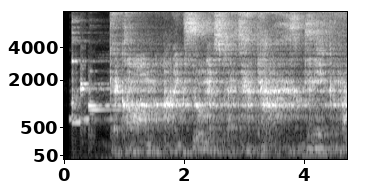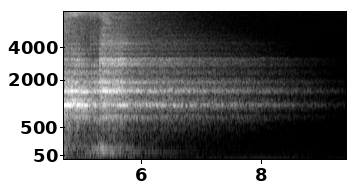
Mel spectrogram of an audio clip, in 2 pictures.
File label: Interior Orbital Station Announcement; Warframe; Tau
